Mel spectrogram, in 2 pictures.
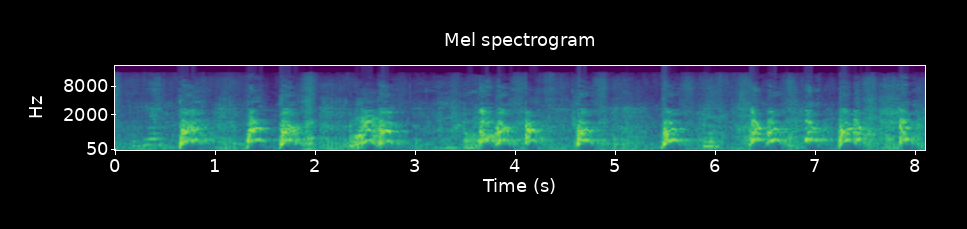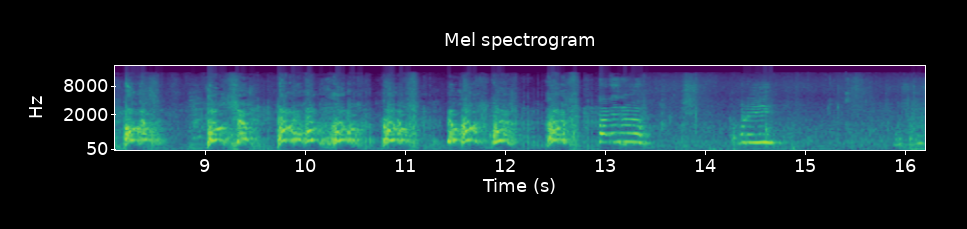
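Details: Five Golden Retriever puppies, 158 days old, from Chiro's litter, kept indoors all day at Ain village as Typhoon 24 approached on 30 September 2018; dense bursts of short, harmonic yips and barks, overlapping and quickly repeated, with a few rising squeals near the end.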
